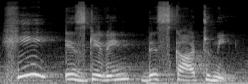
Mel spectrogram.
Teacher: if the emphasis is on he the meaning becomes he is the one giving the car and nobody else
